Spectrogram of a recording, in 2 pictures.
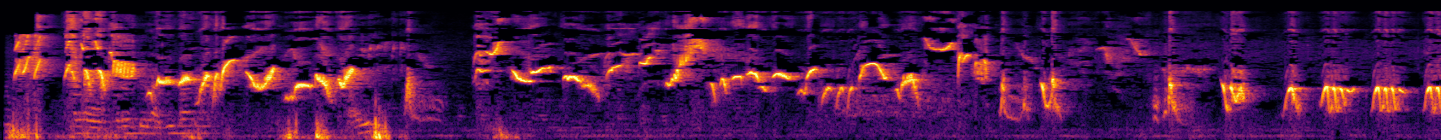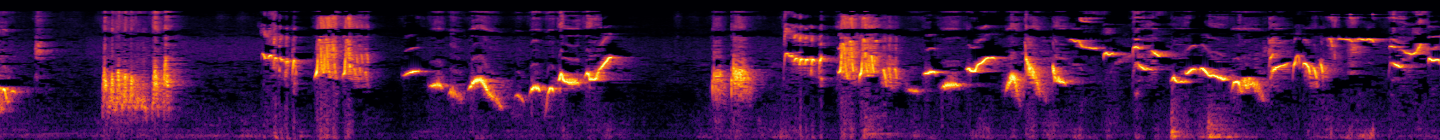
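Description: White-rumped shama singing a long, varied song of whistles, glides and sharp notes, with a run of about half a dozen repeated level whistles midway and a few brief pauses. A few low knocks sound in the first four seconds.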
